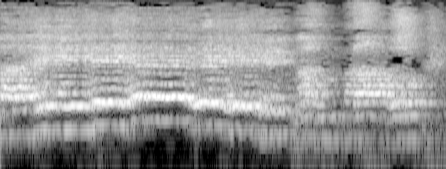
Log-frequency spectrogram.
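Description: Male a cappella vocal group singing together: one long held chord that rises gently in pitch and falls again, breaking off about three seconds in before a new phrase starts.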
